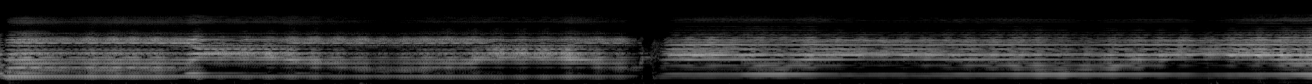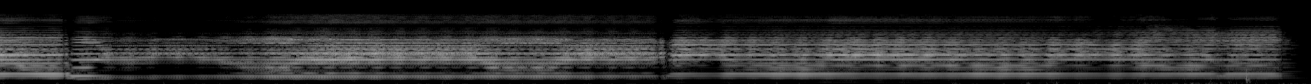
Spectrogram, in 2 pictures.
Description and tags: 1-4 Hole Blow & Draw Chord 01
I recorded a segment where I blew all of the air out of my lungs through the 1-4 holes while widening and narrowing the air to periodically cut off the lows, and keep the mids to highs.
Chords, Harmonica, mouth, oscillations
